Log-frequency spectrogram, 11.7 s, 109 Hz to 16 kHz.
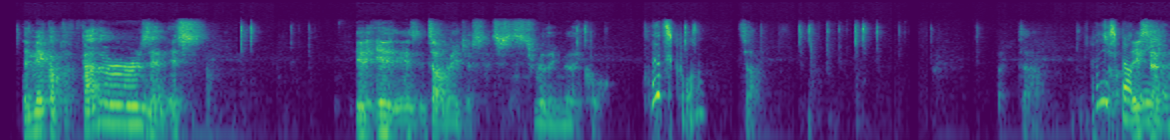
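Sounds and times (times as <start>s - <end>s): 
speech: 0.2s - 2.2s, 3.6s - 7.7s, 10.2s - 11.6s
fingers typing on a computer keyboard: 2.4s - 3.2s, 7.9s - 9.1s.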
